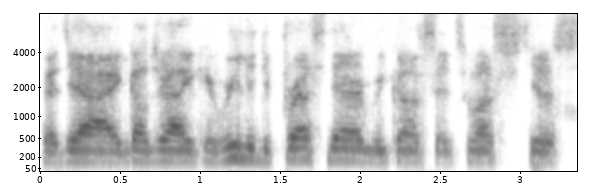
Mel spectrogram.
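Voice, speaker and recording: A man speaks at a fairly high pitch with monotone, flat intonation. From Netherlands (North Holland, near Alkmaar). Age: 20s. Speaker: ecommerce entrepreneur. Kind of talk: interview. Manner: halting, many fillers.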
